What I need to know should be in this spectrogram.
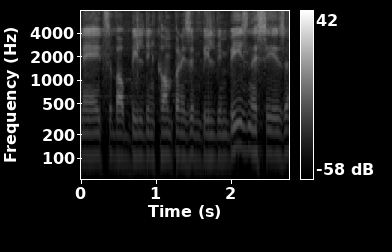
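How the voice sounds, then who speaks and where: A man with an Italian accent at a very fast pace. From Italy. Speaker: panel moderator, crypto entrepreneur. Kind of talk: panel discussion.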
